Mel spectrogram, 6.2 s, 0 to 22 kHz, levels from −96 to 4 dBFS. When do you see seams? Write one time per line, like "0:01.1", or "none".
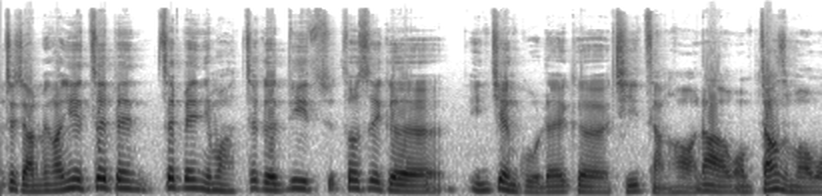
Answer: none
